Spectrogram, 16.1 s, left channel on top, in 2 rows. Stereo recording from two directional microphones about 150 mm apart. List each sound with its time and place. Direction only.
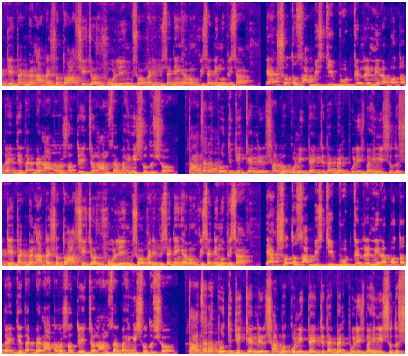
0.1 s speech: 25° right (ahead or behind)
